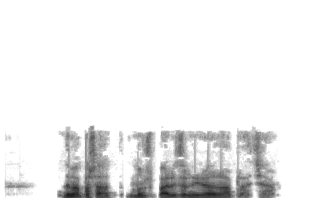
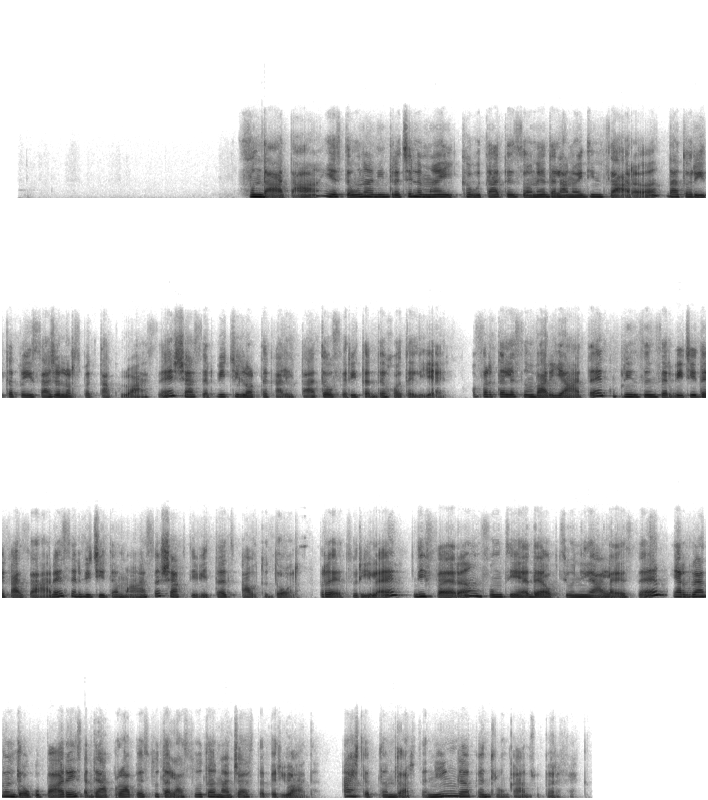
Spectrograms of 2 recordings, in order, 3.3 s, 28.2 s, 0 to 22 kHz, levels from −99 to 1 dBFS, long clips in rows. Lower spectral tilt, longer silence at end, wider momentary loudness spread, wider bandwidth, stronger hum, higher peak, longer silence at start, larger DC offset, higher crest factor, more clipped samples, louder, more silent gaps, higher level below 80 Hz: about the same, -6 dB/octave vs -6 dB/octave; second, 0.55 s vs 1.3 s; first, 15 LU vs 9 LU; about the same, 8.2 kHz vs 8.6 kHz; neither; about the same, 0 dBFS vs 0 dBFS; second, 0.6 s vs 2.4 s; neither; about the same, 20 dB vs 16 dB; neither; about the same, -19 LUFS vs -17 LUFS; neither; about the same, -52 dBFS vs -50 dBFS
